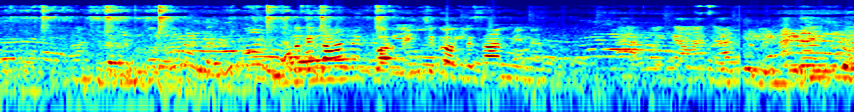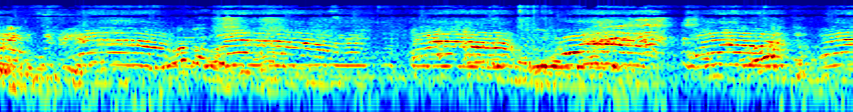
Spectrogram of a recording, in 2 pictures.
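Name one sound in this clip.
Several women talk and call out excitedly nearby.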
